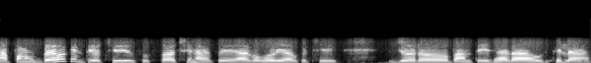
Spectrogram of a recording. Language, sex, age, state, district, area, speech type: Odia, female, 18-30, Odisha, Rayagada, rural, conversation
